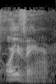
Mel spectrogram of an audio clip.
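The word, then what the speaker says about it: Øjvind: One is, I don't know if you've ever heard how to pronounce Winge's first name. It's Oiving.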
